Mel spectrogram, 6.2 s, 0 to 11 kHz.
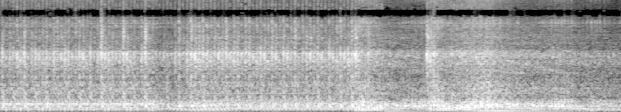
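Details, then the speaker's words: Yanmar 1601D diesel (John Deere 750 tractor) after freeing a stuck, gummed-up governor rack with lube: steady, even idle with a regular low chug, no hunting or surging; governor now holding idle fine. "Then just to show you all the end result that I did get the idle to cooperate, we'll fire it up."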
